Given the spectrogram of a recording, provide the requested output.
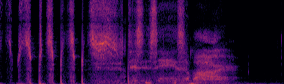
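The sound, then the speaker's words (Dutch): Soft, breathy ASMR-style whispering, with sharp sibilant bursts and airy hissing in quick succession, fading out near the end. “Eh, tikken met, met de nagels tegen de microfoon of zacht fluisteren.”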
